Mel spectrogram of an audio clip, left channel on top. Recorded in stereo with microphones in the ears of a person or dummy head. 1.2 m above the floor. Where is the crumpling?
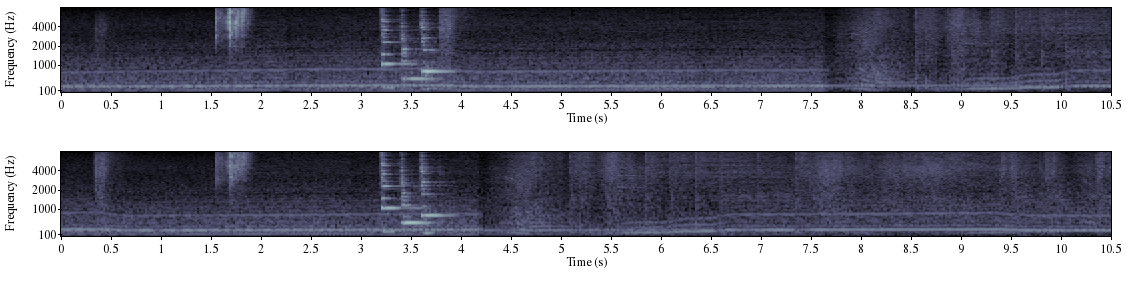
40° left (ahead or behind), 0.8 m.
